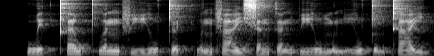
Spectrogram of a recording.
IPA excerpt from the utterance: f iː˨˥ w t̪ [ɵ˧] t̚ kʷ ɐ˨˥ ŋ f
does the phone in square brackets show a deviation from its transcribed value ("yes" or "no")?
no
